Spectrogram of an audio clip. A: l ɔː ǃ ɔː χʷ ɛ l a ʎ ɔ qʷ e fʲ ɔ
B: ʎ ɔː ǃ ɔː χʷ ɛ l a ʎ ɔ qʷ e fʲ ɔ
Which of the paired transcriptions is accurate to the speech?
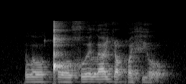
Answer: A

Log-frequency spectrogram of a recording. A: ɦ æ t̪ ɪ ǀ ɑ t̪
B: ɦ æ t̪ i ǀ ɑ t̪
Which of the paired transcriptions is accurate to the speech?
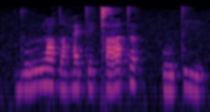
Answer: A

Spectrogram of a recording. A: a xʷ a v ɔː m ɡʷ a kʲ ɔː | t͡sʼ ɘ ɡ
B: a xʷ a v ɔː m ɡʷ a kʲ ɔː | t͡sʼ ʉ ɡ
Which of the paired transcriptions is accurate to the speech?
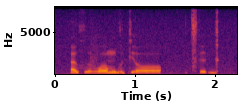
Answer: A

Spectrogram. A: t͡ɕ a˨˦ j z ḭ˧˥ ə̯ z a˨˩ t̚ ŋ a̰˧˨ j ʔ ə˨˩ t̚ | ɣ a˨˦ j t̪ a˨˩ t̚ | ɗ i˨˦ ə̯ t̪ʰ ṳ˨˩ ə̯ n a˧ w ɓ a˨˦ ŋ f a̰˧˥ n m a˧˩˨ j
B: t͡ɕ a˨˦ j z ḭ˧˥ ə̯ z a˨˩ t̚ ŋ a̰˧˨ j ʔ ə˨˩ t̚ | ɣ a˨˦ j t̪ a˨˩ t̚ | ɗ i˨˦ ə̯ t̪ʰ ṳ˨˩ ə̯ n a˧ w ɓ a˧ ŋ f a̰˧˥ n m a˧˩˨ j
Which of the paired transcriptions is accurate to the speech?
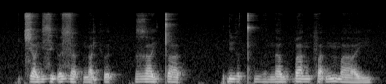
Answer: B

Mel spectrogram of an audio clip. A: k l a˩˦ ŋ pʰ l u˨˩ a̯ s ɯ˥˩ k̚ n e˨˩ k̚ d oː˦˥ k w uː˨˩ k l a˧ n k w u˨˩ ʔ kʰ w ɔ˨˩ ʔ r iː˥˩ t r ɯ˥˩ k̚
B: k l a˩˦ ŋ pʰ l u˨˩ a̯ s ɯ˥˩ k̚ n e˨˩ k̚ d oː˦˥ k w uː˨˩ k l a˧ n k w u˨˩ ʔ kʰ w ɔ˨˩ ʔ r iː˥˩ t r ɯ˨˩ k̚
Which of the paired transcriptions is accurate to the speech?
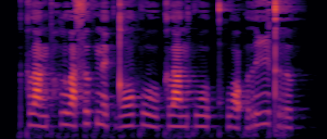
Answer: B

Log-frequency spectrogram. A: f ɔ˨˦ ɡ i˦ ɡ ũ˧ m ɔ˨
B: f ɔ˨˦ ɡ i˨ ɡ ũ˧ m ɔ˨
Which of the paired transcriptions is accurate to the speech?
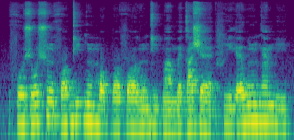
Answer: A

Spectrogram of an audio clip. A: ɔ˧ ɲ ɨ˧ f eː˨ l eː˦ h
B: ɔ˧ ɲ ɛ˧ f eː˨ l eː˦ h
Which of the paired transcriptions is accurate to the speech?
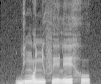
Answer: A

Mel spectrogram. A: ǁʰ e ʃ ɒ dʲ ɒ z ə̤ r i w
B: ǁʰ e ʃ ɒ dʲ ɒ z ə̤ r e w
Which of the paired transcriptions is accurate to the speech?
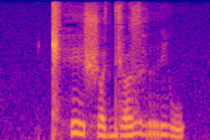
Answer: A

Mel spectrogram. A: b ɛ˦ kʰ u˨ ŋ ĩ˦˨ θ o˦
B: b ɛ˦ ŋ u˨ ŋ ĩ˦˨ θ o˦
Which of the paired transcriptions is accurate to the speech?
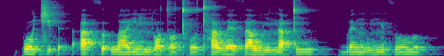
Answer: B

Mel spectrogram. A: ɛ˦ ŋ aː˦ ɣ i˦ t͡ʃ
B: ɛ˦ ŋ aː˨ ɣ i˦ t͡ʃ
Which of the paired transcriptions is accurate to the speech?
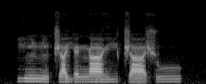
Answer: A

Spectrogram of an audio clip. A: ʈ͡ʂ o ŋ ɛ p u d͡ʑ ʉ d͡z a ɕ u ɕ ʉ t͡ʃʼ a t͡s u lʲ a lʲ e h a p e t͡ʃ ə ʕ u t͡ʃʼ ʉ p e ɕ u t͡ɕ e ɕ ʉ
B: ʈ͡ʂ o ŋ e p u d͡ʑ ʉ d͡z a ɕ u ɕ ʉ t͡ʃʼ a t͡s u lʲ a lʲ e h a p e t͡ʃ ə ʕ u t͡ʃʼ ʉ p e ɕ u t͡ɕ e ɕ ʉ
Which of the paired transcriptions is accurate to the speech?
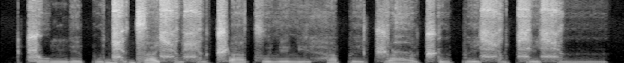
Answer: B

